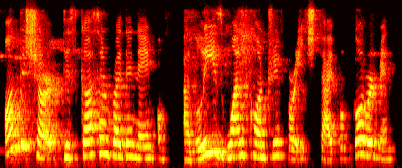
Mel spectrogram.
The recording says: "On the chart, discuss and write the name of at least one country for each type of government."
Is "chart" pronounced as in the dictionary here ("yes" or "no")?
no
